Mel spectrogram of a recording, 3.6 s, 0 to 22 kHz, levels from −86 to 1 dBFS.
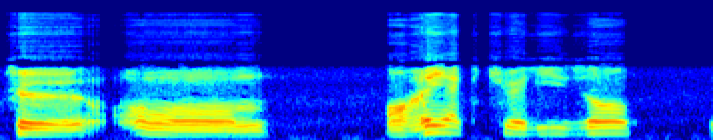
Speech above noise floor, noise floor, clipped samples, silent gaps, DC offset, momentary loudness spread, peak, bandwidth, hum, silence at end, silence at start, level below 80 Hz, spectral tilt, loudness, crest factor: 39 dB; -63 dBFS; under 0.1%; none; under 0.1%; 9 LU; -6 dBFS; 16 kHz; none; 0.45 s; 0.05 s; -74 dBFS; -4.5 dB/octave; -25 LUFS; 18 dB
